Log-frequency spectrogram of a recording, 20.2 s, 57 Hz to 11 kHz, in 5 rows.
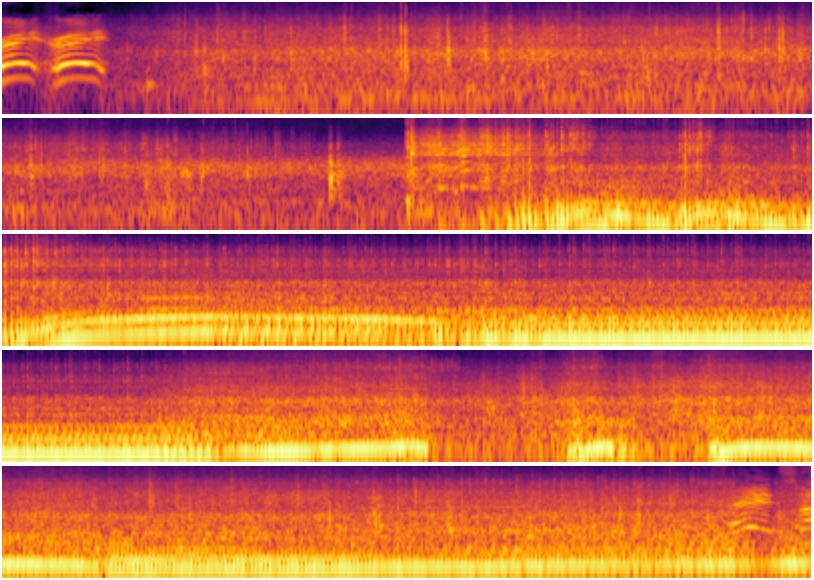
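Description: A 1966 Mustang fitted with a new mechanical fuel pump cranks and catches after about six seconds, then settles into a loud, steady idle with rising and falling revs, close by, while people talk over it.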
